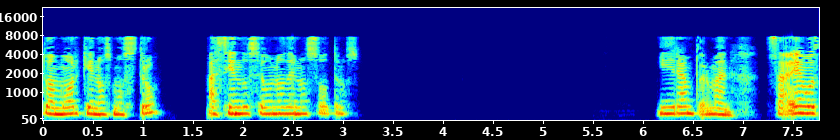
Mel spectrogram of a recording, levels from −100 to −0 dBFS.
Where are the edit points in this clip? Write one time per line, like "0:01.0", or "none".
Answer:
0:06.5

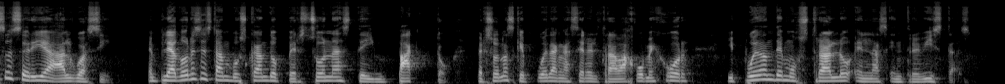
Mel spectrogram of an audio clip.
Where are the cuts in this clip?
0:01.3

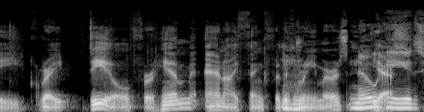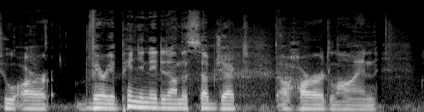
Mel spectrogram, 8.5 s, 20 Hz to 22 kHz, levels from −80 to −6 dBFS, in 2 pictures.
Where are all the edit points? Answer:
0:03.5
0:07.0

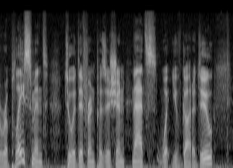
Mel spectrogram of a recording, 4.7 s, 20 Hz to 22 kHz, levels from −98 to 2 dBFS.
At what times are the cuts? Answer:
0:02.7

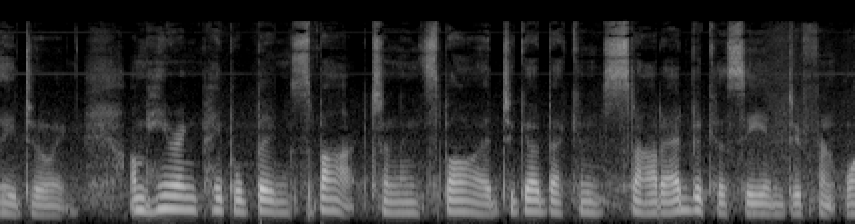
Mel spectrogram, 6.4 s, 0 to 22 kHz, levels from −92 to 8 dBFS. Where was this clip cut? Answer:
none

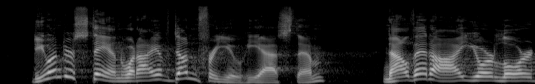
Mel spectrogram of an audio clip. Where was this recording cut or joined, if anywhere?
0:03.7

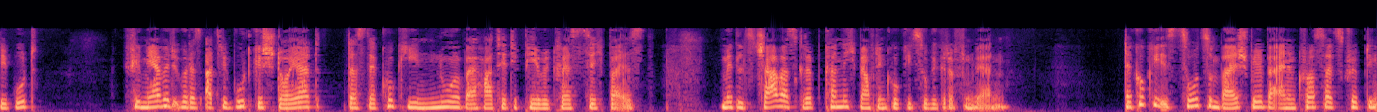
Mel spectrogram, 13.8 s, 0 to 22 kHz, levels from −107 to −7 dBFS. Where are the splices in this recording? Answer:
none

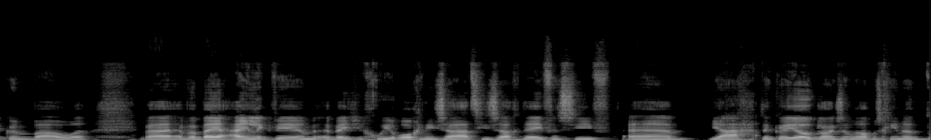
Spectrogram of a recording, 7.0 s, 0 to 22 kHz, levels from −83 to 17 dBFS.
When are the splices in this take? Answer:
0:04.6
0:05.7

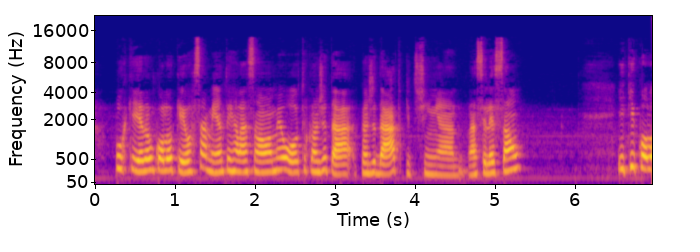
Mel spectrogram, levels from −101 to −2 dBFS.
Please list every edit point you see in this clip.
0:04.7

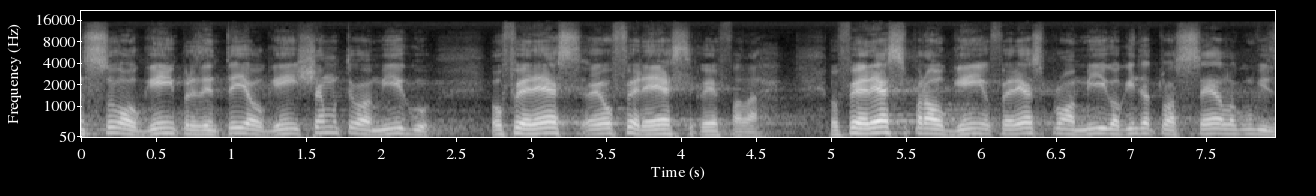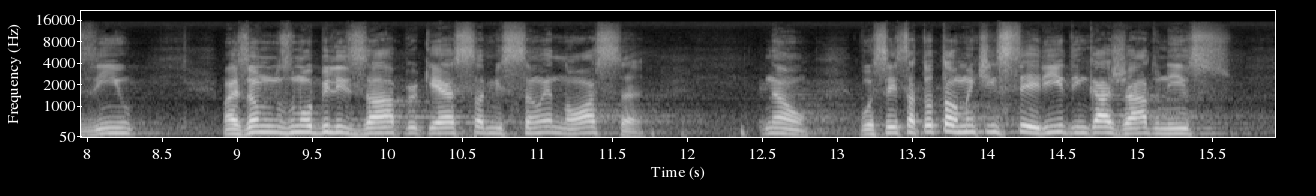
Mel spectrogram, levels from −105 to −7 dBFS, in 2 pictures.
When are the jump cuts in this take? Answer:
0:12.5

